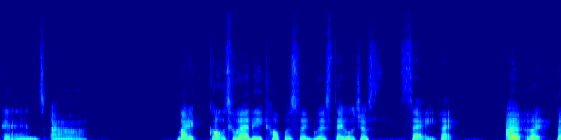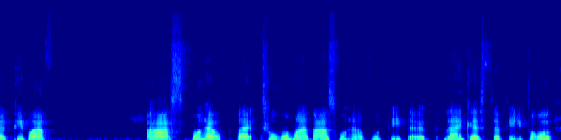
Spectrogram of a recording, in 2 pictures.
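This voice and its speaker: A woman from Hong Kong talks as a podcast guest, thinking aloud and filling pauses with "like" and "um." Her recording is dry and close. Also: mid-range voice, no echo, rough recording. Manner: reflective, frequent "like" and "um" fillers. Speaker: assistant professor, podcast guest. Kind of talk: conversational interview answers.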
